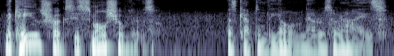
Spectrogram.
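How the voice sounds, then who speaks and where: A man serves as narrator of an audio adventure. His voice is on the low side, reading scripted story prose. There is a little noise behind him. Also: expressive, slow pace, a little mellow.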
